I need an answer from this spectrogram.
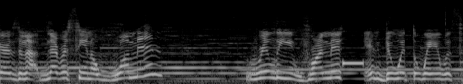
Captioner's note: beeps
